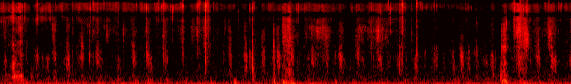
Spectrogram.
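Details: Several pet female guinea pigs eating hay, a dense run of crisp crunching and rustling bites repeating several times a second, with stalks snapping over a low steady hum.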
